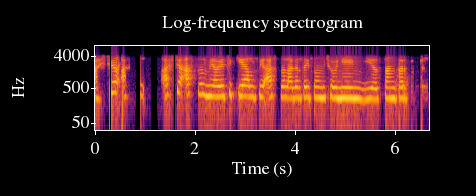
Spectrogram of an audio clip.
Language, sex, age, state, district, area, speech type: Kashmiri, female, 30-45, Jammu and Kashmir, Kulgam, rural, conversation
